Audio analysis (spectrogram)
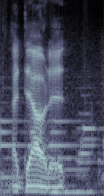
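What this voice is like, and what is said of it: Sarcastic delivery. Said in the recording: “that was said with supreme sarcasm”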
